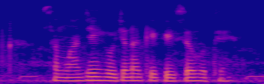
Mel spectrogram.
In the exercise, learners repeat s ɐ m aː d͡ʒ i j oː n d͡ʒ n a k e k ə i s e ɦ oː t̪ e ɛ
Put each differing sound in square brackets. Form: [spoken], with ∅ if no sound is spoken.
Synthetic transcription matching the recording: s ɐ m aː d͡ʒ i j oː [∅] d͡ʒ n a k e k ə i s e ɦ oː t̪ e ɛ

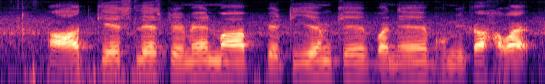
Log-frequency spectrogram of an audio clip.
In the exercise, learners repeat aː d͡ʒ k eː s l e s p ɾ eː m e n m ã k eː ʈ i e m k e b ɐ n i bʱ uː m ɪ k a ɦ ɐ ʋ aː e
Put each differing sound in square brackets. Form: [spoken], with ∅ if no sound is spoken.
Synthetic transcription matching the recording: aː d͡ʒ k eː s l e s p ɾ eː m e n m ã [p] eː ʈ i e m k e b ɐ n [e] bʱ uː m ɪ k a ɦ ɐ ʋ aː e

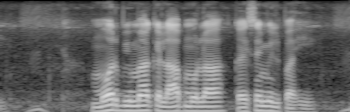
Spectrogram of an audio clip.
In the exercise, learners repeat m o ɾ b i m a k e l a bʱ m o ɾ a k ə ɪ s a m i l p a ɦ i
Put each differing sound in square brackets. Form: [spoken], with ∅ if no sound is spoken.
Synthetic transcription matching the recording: m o ɾ b i m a k e l a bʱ m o [l] a k ə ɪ s [e] m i l p a ɦ i

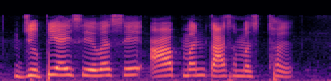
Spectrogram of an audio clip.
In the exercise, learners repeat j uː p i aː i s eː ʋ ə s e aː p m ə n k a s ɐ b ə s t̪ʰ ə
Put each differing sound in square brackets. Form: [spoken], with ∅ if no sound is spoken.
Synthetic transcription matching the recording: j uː p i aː i s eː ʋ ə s e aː p m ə n k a s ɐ [m] ə s t̪ʰ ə

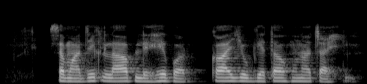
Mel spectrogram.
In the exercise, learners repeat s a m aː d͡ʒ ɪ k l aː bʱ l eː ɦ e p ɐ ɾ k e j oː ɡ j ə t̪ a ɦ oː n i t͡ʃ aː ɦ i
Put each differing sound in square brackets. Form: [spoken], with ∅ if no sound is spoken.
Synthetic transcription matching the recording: s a m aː d͡ʒ ɪ k l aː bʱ l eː ɦ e p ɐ ɾ k [a] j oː ɡ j ə t̪ a ɦ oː n [a] t͡ʃ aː ɦ i

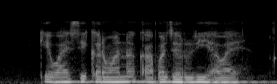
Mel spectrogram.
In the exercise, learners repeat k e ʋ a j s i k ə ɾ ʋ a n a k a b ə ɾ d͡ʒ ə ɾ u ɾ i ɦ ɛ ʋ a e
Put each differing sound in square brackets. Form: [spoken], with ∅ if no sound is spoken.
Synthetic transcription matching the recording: k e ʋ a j s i k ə ɾ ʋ a n a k a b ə ɾ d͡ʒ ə ɾ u ɾ i ɦ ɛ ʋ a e

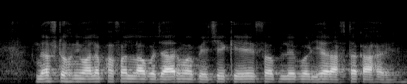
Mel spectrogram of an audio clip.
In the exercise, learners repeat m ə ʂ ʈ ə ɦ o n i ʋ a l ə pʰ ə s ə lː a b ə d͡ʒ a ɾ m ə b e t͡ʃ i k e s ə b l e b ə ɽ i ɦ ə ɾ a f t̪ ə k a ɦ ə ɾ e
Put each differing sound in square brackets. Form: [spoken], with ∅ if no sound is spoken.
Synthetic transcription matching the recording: [n] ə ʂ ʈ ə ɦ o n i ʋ a l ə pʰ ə [f] ə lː a b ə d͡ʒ a ɾ m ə b e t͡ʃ [e] k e s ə b l e b ə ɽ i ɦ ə ɾ a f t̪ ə k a ɦ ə ɾ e

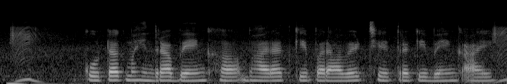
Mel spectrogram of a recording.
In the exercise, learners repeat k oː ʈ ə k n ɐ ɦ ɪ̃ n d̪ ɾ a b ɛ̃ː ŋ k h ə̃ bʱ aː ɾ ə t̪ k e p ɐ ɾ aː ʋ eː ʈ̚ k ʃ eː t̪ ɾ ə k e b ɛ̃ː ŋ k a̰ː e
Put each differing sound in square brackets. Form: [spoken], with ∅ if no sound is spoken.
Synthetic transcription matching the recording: k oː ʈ ə k [m] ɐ ɦ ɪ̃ n d̪ ɾ a b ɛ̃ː ŋ k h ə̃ bʱ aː ɾ ə t̪ k e p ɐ ɾ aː ʋ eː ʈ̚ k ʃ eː t̪ ɾ ə k e b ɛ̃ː ŋ k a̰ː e

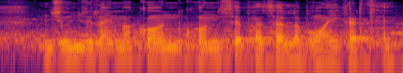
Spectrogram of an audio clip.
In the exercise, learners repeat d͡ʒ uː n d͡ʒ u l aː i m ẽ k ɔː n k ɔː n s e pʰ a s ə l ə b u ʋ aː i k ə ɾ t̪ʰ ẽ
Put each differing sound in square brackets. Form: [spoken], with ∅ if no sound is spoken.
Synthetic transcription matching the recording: d͡ʒ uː n d͡ʒ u l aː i m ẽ k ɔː n k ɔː n s e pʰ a s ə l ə b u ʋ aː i k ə ɾ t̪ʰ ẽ

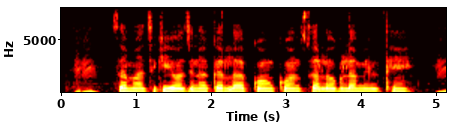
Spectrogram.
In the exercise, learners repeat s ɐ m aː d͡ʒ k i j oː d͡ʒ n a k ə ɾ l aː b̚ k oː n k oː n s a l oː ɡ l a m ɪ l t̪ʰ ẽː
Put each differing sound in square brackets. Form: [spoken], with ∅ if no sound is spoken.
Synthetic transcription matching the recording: s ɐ m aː d͡ʒ k i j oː d͡ʒ n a k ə ɾ l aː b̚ k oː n k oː n s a l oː ɡ l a m ɪ l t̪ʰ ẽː

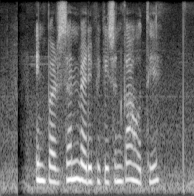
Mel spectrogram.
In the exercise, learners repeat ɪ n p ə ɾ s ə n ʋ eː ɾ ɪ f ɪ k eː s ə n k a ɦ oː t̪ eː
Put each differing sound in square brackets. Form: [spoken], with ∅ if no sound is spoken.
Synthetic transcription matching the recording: ɪ n p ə ɾ s ə n ʋ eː ɾ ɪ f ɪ k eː [ʃ] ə n k a ɦ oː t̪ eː

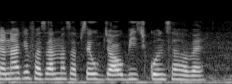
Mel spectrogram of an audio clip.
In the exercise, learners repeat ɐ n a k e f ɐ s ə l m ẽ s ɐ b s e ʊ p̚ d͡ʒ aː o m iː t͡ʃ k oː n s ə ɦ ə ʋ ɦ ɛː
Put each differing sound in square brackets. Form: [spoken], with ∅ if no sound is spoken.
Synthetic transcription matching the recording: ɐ n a k e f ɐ s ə l m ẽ s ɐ b s e ʊ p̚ d͡ʒ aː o [b] iː t͡ʃ k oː n s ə ɦ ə ʋ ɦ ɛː

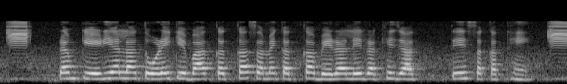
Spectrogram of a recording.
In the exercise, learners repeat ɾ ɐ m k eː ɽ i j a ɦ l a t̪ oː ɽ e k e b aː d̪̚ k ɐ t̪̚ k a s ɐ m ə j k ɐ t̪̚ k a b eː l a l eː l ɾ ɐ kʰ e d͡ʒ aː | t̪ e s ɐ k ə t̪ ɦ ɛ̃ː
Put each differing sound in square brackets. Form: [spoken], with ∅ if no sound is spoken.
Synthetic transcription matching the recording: ɾ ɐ m k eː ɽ i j a [∅] l a t̪ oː ɽ e k e b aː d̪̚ k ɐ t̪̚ k a s ɐ m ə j k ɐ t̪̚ k a b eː [ɽ] a l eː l ɾ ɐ kʰ e d͡ʒ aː | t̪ e s ɐ k ə t̪ ɦ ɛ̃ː

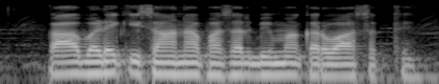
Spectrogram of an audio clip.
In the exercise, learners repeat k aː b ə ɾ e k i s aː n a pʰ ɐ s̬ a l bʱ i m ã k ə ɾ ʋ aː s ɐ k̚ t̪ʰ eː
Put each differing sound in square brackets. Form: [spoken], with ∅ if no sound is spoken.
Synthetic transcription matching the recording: k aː b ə [ɽ] e k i s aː n a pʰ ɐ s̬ [ə] l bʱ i m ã k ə ɾ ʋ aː s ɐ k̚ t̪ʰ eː

